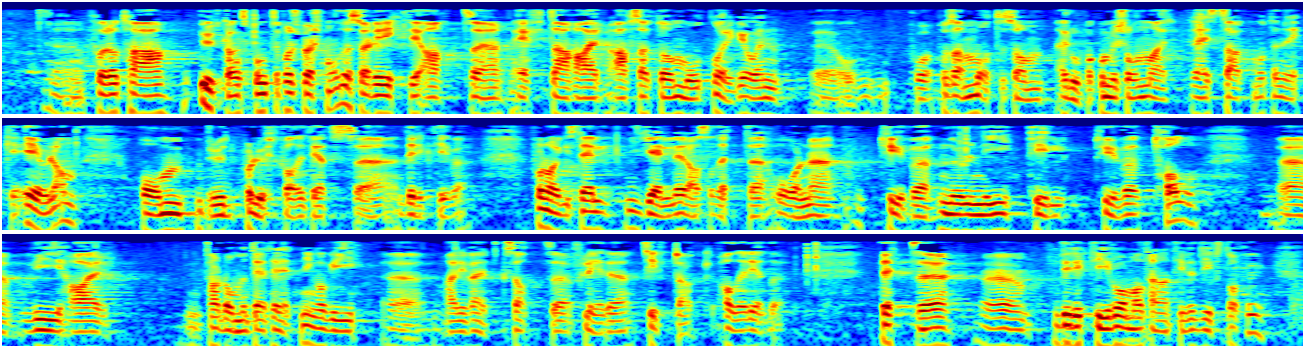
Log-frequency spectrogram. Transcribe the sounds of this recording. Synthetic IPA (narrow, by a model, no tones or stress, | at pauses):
fɔɾɔt̪ʰɑːʉːt̪ɡɑŋspʰʊŋk̚t̪əfɔʂpœʂmoːləsɔæɖɛɾɪkt̪ɪ̰ʔɑ̰t̪ɛft̪ʰɑɦɑɾɑ̰ːʋsɑk̚t̪ɔmːut̪nɔɾɡəɔɛn | ɔ̰pʰɔpʰɔsɑmːəmoːt̪ʰəsɔmæ̰ʉɾuːpɑkʊmɪʂuːnn̩hɑɾɾæɪst̪sɑːkmuːt̪ːɛnɾɛkːə̰ʔeːʉːlɑ̰nː | ɔmbɾʉd̪ːpʰɔlʉft̪kʰʋɑlɪt̪ʰeːt̪sd̪ɪɾəkt̪ʰiːʋə̰ | fɔɳɔɾɡəsd̪eːljɛlːəɾɑlsɔd̪ɛt̪ːəʔoːəɳət̪ʰyːʋənʉlniːt̪ʰɪlt̪ʰyːʋət̪ʰɔlː | ʋɪhɑɾ | t̪ʰɑːɖɔmːənt̪ʰɛt̪əɾɛt̪nɪŋɔʋɪ | hɑɾɪʋæɾksɑt̪ːfleːɾət̪ʰɪlt̪ʰɑːkɑlːəɾeːd̪ə̰d̪̥ɛt̪ʰːə | d̪ɪɾək̚t̪ʰiːʋəɔmɑlt̪ʰæɳɑt̪ʰiːʋəd̪ɾiːfst̪ɔfəɾ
